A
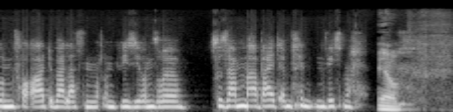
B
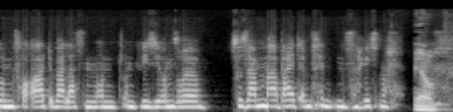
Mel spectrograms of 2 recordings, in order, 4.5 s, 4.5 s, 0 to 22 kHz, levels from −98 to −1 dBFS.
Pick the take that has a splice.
A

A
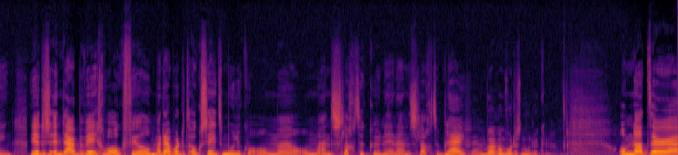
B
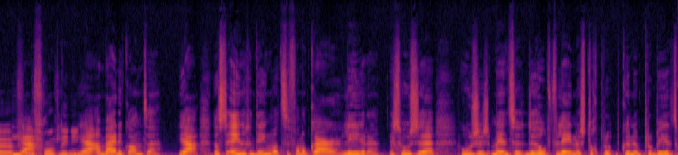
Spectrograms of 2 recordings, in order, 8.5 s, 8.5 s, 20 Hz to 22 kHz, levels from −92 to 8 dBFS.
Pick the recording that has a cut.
A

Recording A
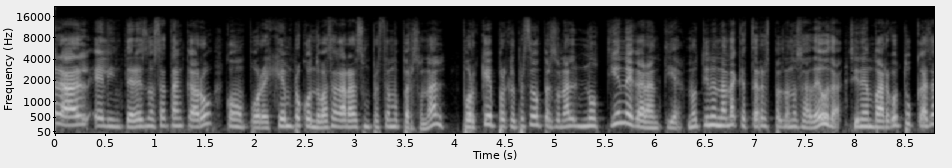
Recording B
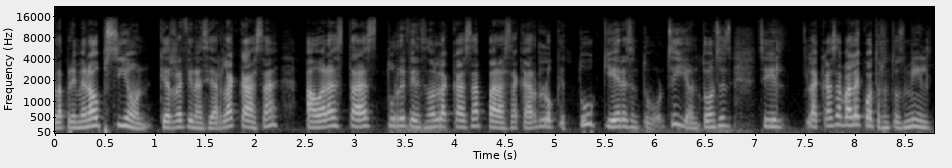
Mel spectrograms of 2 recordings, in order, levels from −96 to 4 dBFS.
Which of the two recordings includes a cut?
A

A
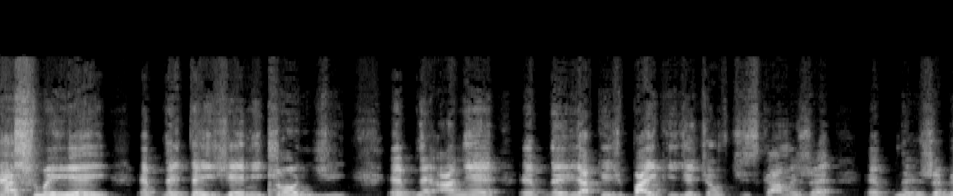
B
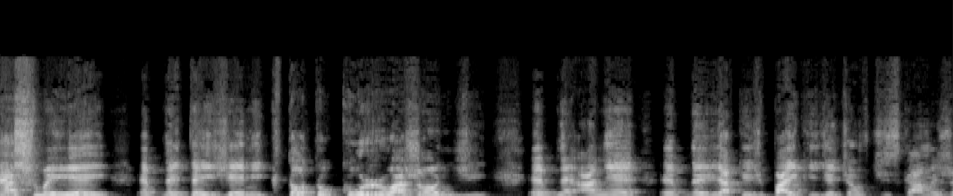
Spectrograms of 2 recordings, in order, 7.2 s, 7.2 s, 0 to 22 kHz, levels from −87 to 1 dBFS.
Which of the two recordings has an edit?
A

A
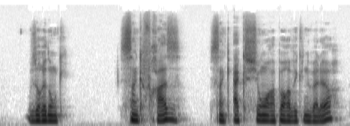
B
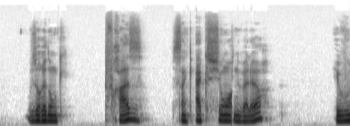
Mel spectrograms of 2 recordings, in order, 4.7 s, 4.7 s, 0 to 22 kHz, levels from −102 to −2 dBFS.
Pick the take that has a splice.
B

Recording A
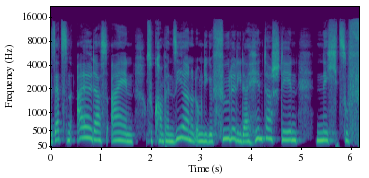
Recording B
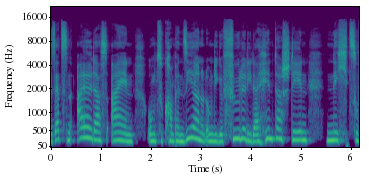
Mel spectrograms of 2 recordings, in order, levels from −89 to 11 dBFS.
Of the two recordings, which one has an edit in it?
A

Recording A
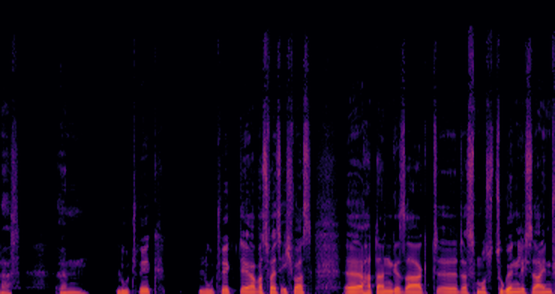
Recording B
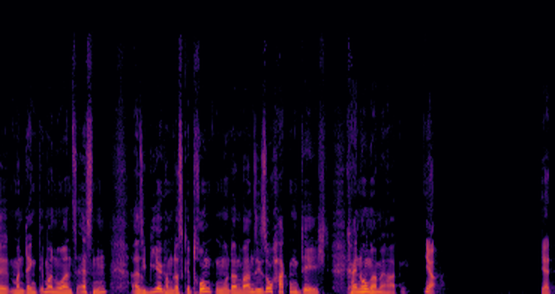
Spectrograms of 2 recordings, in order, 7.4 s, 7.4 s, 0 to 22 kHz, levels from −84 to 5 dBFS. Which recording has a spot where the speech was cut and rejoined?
B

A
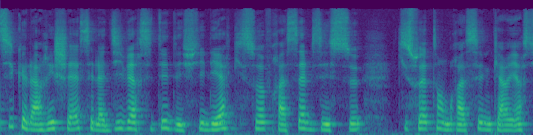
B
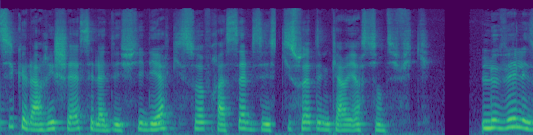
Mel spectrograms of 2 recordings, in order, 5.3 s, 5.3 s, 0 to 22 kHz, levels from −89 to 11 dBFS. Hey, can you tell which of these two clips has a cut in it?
B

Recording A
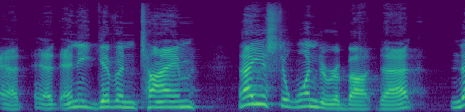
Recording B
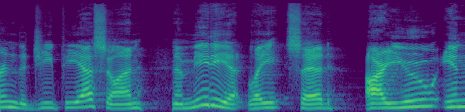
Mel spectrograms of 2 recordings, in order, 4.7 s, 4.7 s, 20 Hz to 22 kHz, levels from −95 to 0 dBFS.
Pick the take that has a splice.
B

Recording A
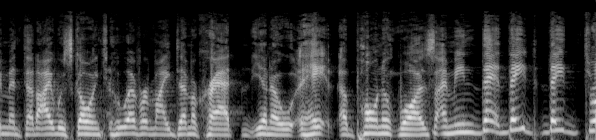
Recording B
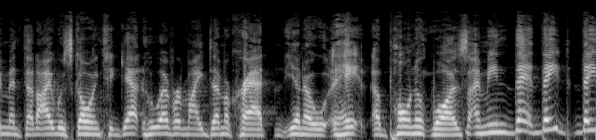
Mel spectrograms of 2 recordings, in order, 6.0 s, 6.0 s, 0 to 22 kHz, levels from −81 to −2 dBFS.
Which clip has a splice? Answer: A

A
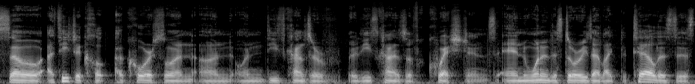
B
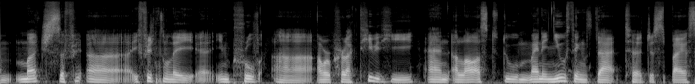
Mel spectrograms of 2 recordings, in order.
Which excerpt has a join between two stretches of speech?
B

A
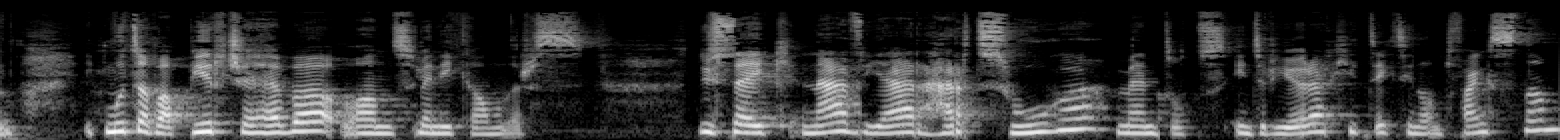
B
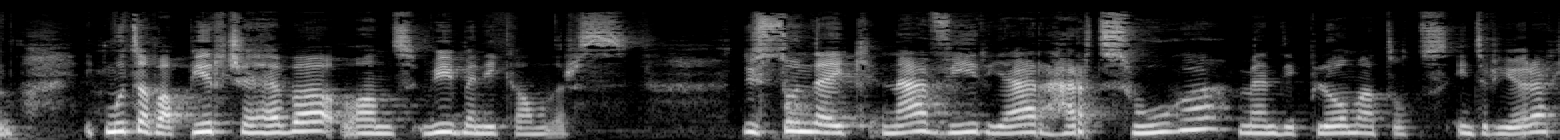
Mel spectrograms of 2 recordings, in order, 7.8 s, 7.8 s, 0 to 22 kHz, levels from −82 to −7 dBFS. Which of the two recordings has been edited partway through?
A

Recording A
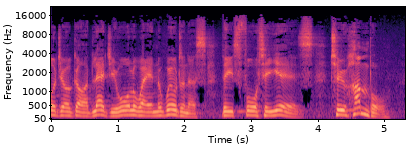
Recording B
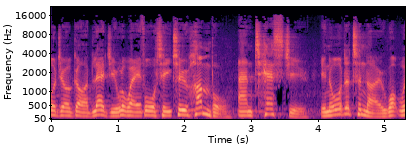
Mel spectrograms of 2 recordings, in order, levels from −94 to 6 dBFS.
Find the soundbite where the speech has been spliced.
B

